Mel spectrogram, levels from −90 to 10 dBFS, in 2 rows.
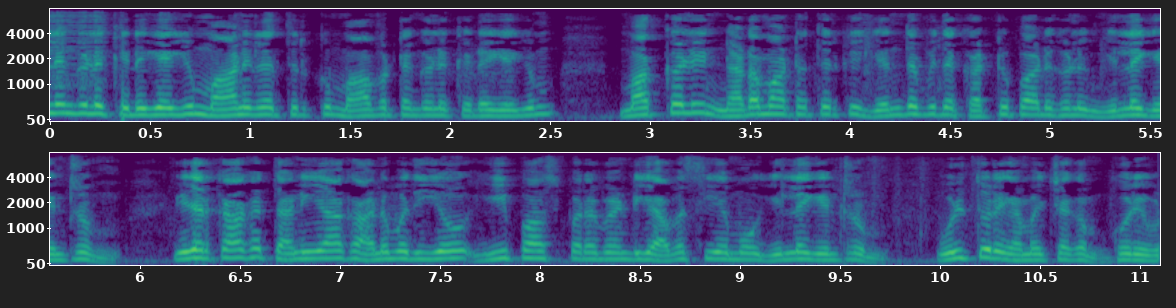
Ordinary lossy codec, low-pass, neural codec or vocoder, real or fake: none; 7.2 kHz; vocoder, 44.1 kHz, 128 mel bands every 512 samples, BigVGAN v2; fake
